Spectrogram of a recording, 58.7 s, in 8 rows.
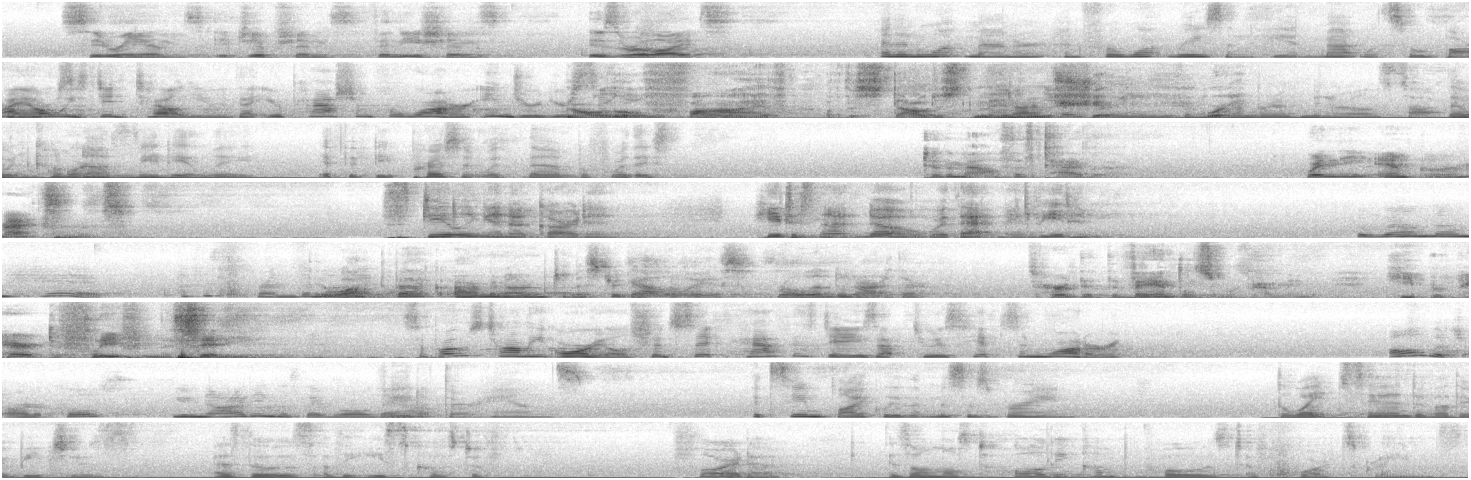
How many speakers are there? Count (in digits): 10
